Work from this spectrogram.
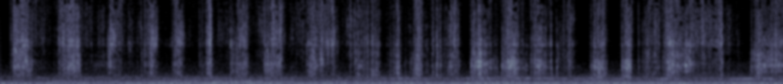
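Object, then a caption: Rough bark on a large log. Long purple nails scratch and tap the rough, ridged bark of a large solid log. Rapid bursts of bright, dry scratching and crackling run continuously over a steady low rumble.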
